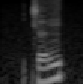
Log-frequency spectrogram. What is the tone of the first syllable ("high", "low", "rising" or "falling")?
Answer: rising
